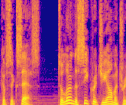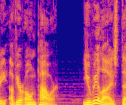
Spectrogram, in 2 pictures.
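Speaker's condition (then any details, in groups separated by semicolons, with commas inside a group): No condition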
